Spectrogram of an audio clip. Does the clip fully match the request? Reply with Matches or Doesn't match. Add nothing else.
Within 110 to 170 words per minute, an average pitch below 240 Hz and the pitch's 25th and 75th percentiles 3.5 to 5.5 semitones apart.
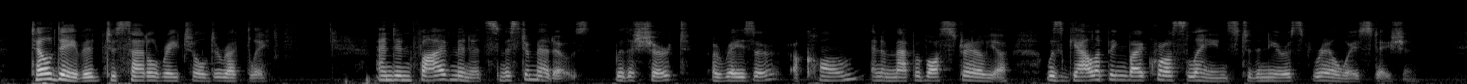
Doesn't match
